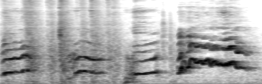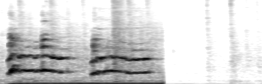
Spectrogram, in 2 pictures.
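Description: A crated puppy whining and howling: about five drawn-out, wavering cries, cutting off suddenly a little after five seconds.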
